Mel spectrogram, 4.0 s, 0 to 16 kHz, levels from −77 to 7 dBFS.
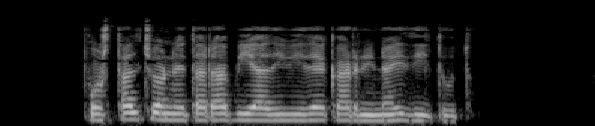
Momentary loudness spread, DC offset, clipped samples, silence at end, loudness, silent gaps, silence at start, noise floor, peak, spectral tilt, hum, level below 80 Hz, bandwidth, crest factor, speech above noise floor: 8 LU; under 0.1%; under 0.1%; 0.85 s; -21 LUFS; none; 0.55 s; under -90 dBFS; -6 dBFS; -4.5 dB/octave; none; -68 dBFS; 9.2 kHz; 16 dB; over 69 dB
